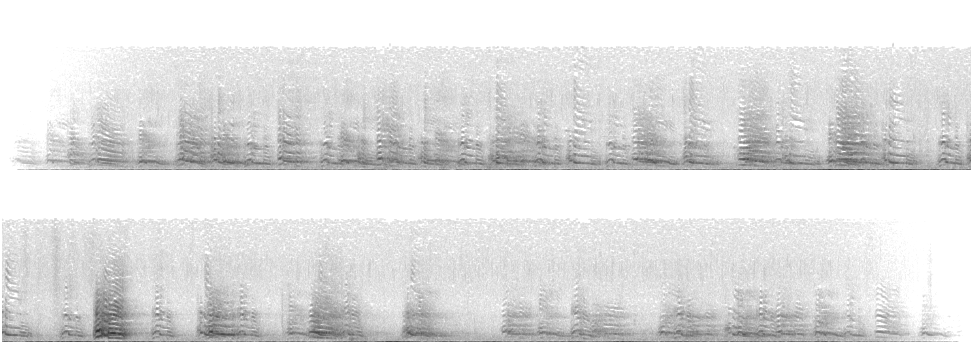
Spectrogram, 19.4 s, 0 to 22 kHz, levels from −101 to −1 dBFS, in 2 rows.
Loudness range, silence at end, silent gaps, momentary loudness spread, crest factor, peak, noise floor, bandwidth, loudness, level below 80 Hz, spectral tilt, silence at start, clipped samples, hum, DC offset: 14 LU; 0.4 s; none; 14 LU; 24 dB; -14 dBFS; -66 dBFS; 12.5 kHz; -42 LUFS; -46 dBFS; -2 dB/octave; 0.5 s; under 0.1%; none; under 0.1%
